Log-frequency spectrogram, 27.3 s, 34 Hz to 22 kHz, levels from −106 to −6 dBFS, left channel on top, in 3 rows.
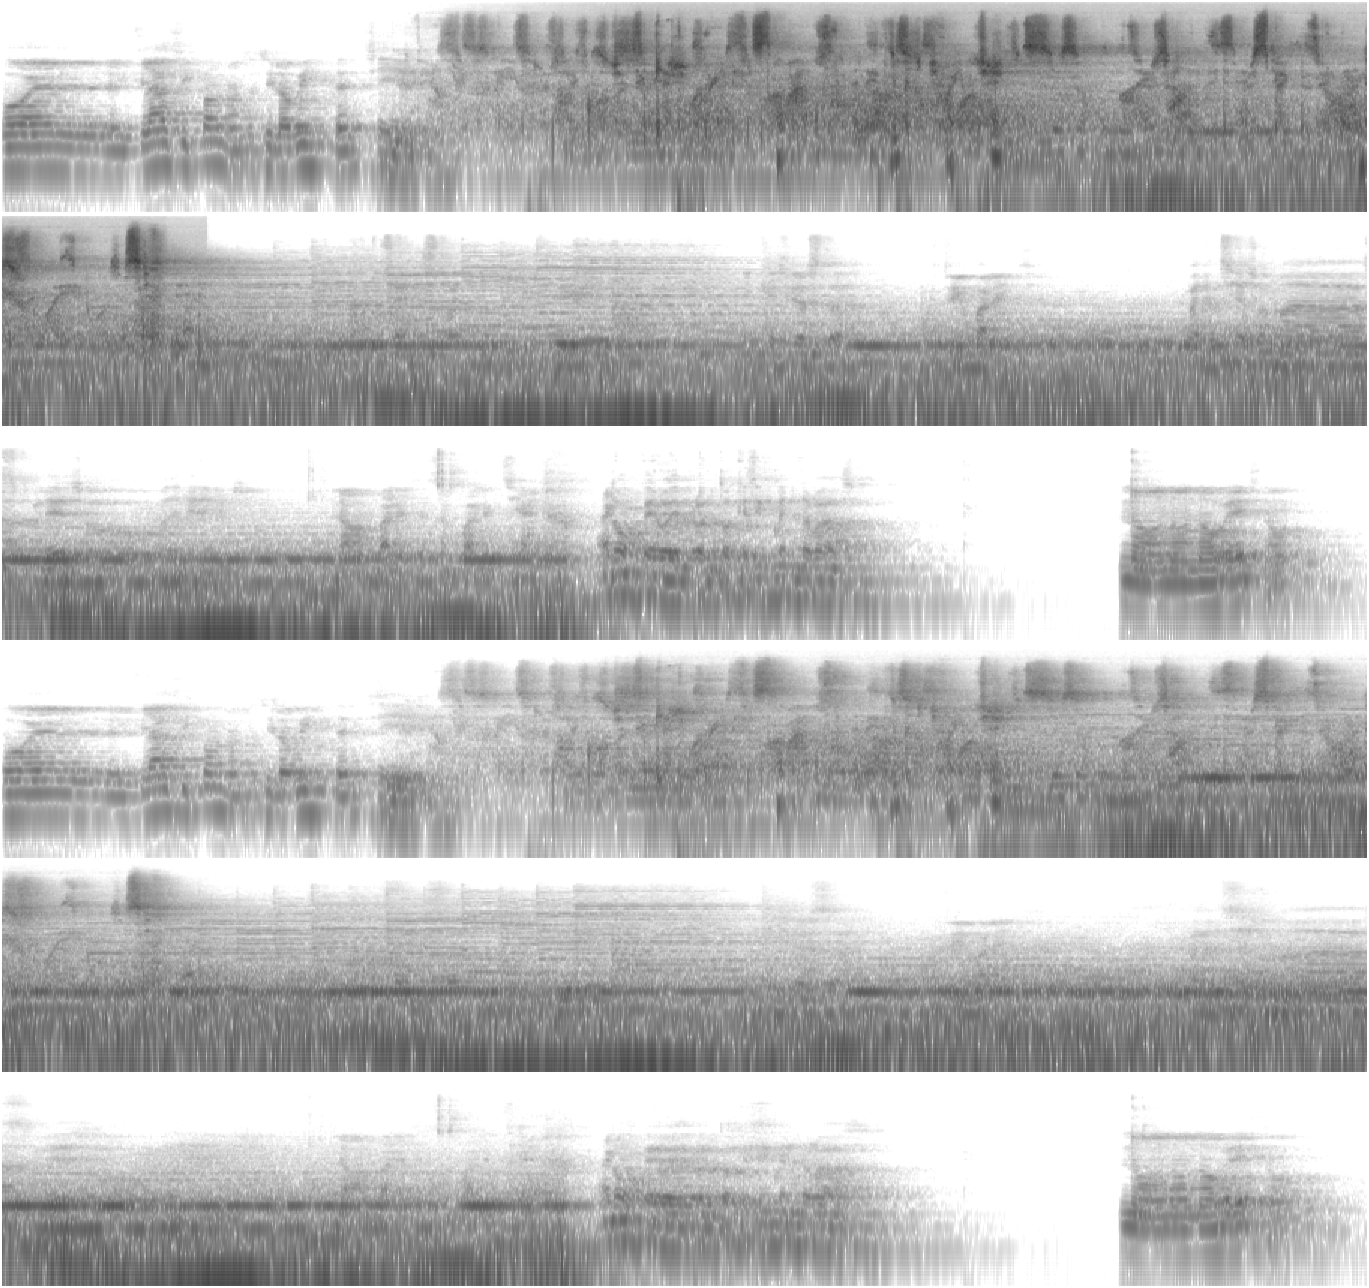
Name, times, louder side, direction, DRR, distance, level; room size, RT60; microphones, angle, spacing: voice 1, 0.0-2.4 3.7-5.0 5.4-8.1 10.0-10.6 12.8-13.4 15.4-16.1 20.4-22.3 25.7-26.8, left 2 dB, 50° left, 0 dB, 0.7 m, -58 dB
Whispering, 2.9-10.5, left 15 dB, 70° left, 0.3 m, -36 dB
voice 2, 4.3-5.0 11.4-12.8 14.0-14.8 17.0-19.8 22.2-23.9, equal, 90° left, -2 dB, 4.5 m, -58 dB
sound 1, 6.5-16.4, right 1 dB, 10° right, 0.6 m, -58 dB
sound 2, 7.3-22.0, right 2 dB, 55° right, 0.6 m, -49 dB
14.0 x 13.5 x 2.6 m, 1.1 s
head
